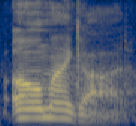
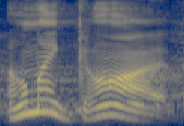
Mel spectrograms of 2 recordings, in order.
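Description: First: It is said in a plain, ordinary voice. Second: It is said in a Californian accent.

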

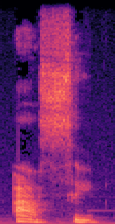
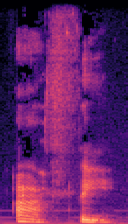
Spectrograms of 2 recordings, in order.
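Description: First: The middle consonant is a hissing s sound. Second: The middle consonant is a lisped th sound. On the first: "com a sonoridade do S" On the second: "na Espanha costuma se falar com a língua entre os dentes"

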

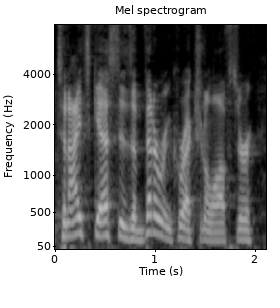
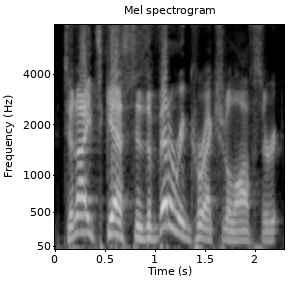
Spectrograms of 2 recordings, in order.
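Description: First: It is said in an ordinary speaking voice. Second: It is said in a put-on radio announcer voice.

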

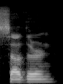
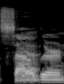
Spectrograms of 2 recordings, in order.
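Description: First: It is said the American way. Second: It is said the Canadian way. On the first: The speaker calls it right. "you go to the States and you learn that it's Southern" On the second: The speaker calls it wrong. "not Southern"

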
